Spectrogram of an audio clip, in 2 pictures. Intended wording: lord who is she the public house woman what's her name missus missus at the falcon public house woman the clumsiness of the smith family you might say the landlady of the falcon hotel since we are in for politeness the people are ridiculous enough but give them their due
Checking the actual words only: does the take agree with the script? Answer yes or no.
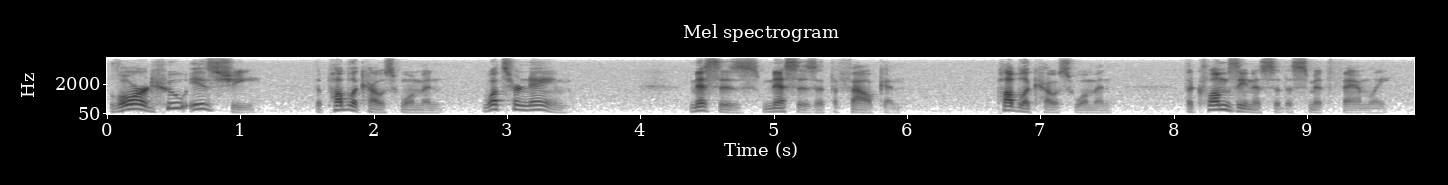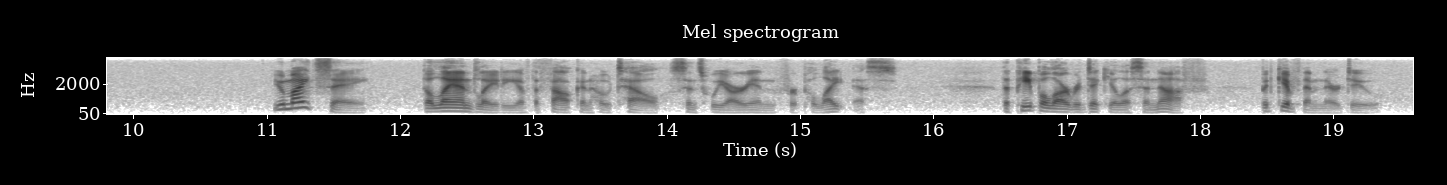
yes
